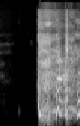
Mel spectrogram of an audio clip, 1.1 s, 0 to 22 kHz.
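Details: Short burst of harsh coughing from an adult with COVID-19, about two weeks into illness, no wet rattle; earlier productive cough (treated with Mucinex, Tylenol) now no longer productive: dry cough.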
